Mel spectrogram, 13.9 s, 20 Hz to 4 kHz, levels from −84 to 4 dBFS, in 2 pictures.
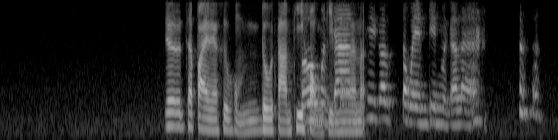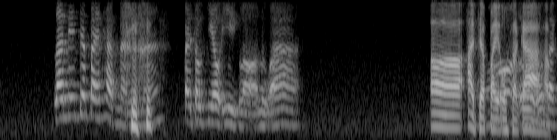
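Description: No technical faults can be heard in this speech clip. It carries the narrow sound of a telephone-style call path, with nothing above about 4 kHz, which fits G.711 mu-law coding at 64 kbps.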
